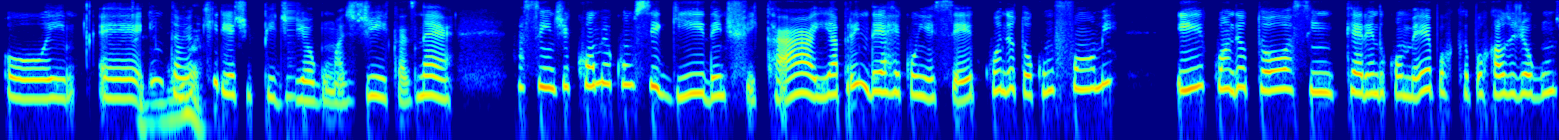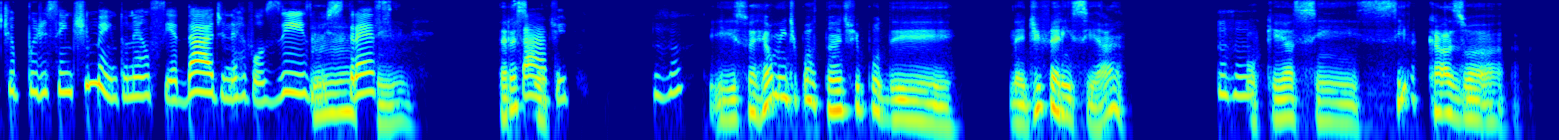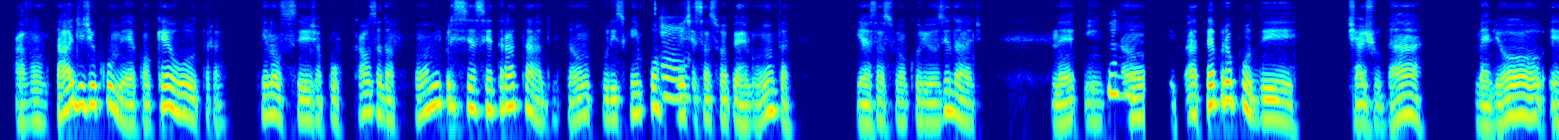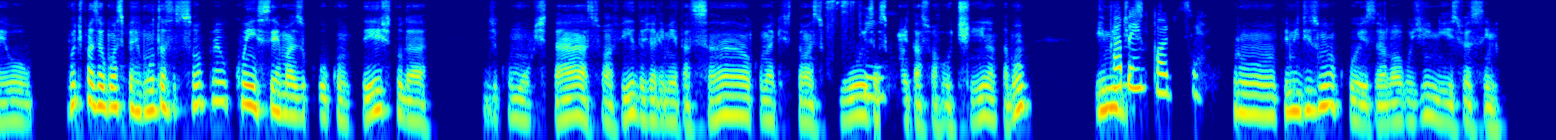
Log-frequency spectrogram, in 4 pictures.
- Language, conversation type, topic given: Portuguese, advice, Como posso aprender a reconhecer os sinais de fome e de saciedade no meu corpo?
- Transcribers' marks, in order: none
